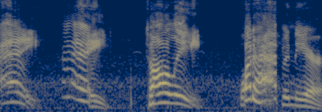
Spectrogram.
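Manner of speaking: very high-pitched, called-out voice. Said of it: "That's just Crow's voice".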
